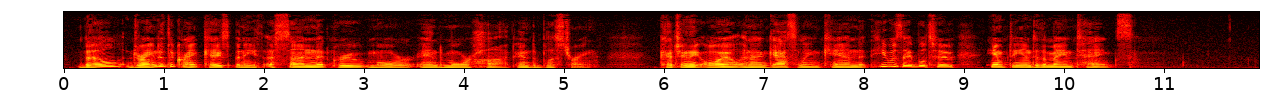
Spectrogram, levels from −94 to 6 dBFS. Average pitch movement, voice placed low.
Yes: average, 3.7 semitones; low, 130 Hz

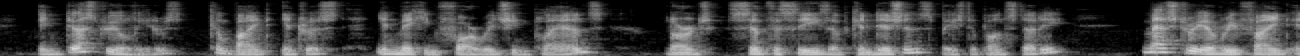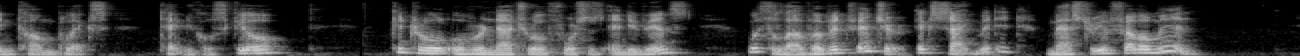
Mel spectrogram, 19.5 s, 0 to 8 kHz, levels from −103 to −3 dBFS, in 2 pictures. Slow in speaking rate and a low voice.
Yes: slow, 120 wpm; low, 105 Hz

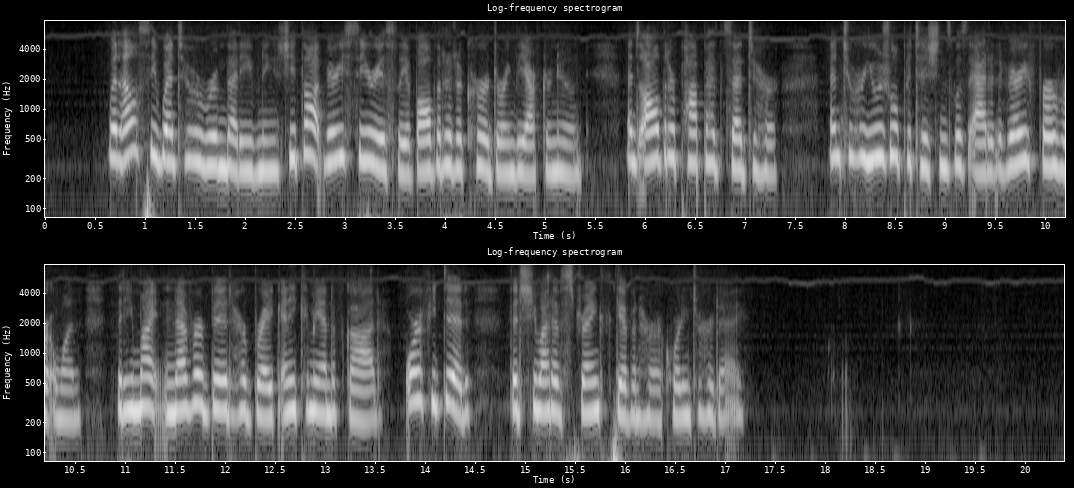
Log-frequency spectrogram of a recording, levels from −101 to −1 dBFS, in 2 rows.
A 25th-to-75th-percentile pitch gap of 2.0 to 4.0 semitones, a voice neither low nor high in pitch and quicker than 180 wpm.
No: average, 3.7 semitones; very high, 260 Hz; average, 195 wpm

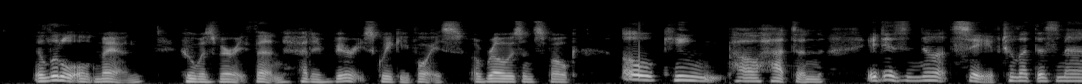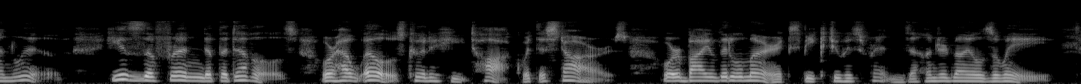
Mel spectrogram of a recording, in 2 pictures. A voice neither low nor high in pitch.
Yes: medium, 155 Hz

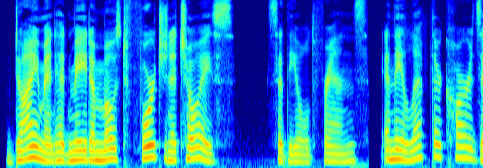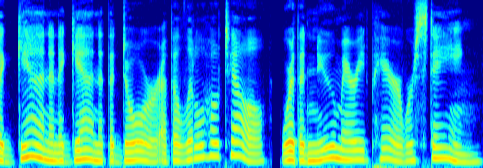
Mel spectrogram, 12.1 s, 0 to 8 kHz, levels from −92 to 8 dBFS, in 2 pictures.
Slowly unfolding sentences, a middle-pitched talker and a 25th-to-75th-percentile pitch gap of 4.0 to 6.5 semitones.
No: average, 165 wpm; medium, 160 Hz; average, 4.5 semitones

